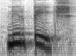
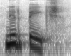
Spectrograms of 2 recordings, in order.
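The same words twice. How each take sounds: The two takes are said the same way.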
